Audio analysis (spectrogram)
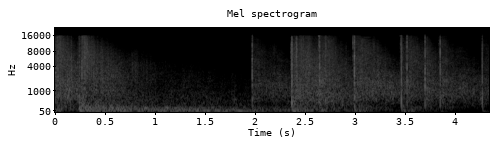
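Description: Scattered musket volleys from a Civil War battle in War of Rights, distant and fairly faint, with several sharp cracks popping irregularly over a rumbling background of battlefield noise.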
